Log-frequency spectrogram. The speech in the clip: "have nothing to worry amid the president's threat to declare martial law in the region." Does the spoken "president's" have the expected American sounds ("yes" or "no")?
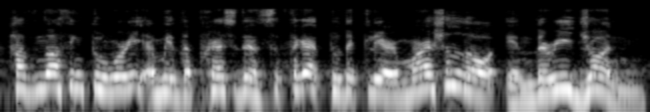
no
